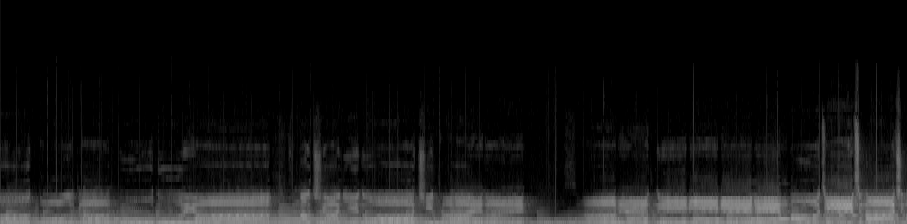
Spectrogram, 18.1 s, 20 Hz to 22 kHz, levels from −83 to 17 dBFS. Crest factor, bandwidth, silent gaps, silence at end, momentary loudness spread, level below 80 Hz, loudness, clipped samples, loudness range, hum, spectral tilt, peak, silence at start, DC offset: 16 dB; 15 kHz; none; 0 s; 9 LU; -52 dBFS; -29 LUFS; under 0.1%; 6 LU; none; -5 dB/octave; -14 dBFS; 0 s; under 0.1%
